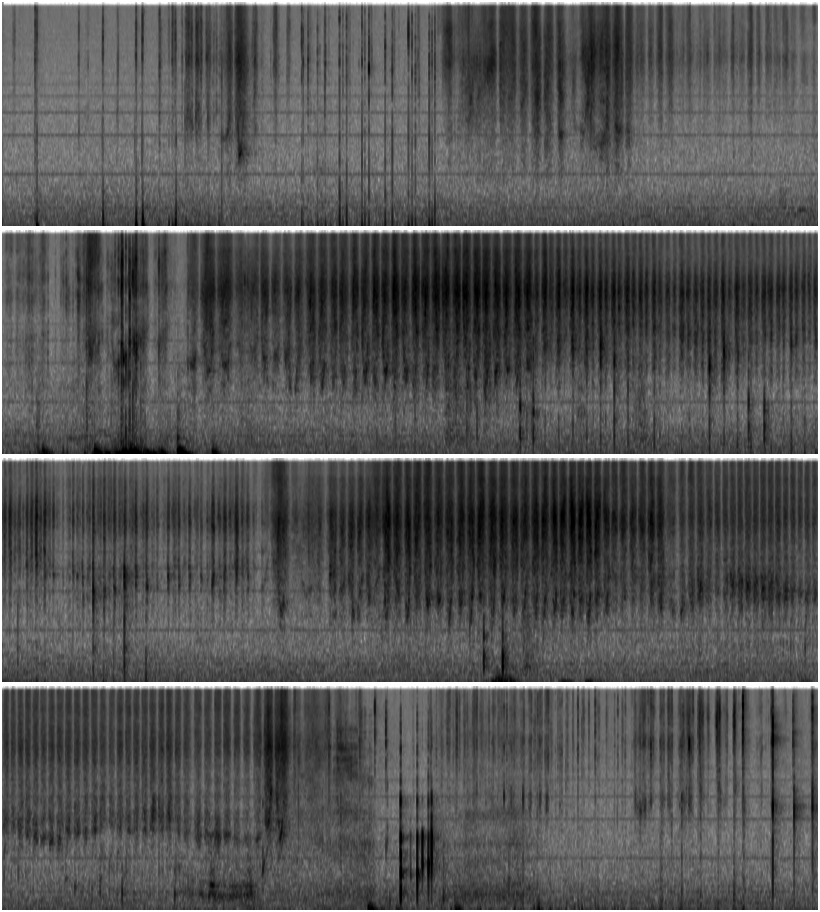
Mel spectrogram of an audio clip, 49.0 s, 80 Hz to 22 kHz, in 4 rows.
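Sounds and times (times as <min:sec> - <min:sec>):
hands rubbing together: 0:02.4 - 0:42.4, 0:43.0 - 0:48.9
soft knock: 0:14.8 - 0:15.5.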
